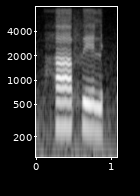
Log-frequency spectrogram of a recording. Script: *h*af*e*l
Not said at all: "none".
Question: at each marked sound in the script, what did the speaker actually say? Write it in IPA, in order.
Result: h, e

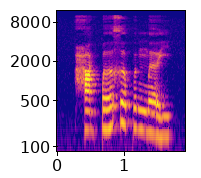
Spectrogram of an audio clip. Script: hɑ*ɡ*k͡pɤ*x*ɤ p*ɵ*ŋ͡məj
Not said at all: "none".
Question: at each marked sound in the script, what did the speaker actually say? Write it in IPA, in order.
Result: ɡ, x, ɵ

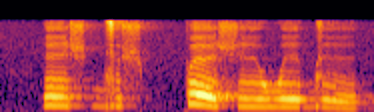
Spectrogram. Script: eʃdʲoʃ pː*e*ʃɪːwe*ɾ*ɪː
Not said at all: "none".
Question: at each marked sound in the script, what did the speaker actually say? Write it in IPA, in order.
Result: ɛ, d

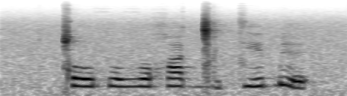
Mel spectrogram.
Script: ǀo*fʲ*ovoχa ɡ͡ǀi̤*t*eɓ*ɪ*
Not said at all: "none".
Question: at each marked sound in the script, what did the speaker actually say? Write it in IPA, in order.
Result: f, tʲ, ɪ

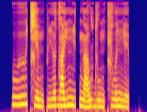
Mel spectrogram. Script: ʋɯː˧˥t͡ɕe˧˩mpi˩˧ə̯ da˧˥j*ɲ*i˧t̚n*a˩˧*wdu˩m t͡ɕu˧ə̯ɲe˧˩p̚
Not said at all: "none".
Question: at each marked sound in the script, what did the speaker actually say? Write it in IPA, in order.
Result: ɲ, a˩˧

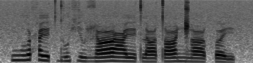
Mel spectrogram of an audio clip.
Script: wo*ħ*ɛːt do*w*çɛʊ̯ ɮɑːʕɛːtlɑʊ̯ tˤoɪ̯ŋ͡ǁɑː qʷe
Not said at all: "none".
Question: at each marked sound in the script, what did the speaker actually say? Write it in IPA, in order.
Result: ħ, none

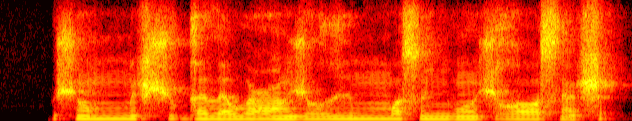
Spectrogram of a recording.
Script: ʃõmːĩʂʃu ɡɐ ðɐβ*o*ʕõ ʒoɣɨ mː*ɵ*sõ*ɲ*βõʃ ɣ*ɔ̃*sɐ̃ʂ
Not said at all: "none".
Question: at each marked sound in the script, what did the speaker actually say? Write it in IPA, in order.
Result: u, ɔ, ɲ, ɔ

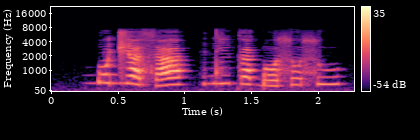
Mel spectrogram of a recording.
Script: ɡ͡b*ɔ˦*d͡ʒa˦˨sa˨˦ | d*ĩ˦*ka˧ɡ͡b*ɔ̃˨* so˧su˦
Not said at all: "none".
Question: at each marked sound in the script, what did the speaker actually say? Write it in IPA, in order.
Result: ɔ˦, ĩ˦, ɔ˨

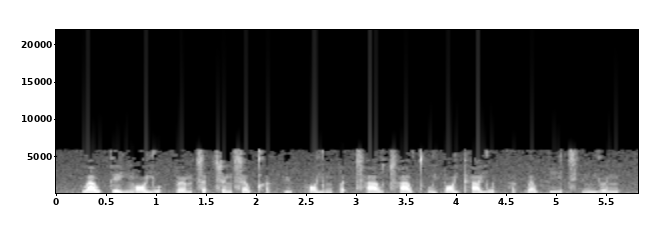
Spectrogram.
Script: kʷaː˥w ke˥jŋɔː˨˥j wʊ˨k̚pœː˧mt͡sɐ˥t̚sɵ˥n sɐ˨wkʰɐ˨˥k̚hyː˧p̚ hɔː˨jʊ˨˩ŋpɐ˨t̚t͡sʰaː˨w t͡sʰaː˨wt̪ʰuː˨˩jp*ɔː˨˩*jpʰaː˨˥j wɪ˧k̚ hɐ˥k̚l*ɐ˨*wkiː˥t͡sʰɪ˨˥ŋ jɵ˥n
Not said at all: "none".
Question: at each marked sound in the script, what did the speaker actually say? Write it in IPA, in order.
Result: ɔː˥, ɐ˨

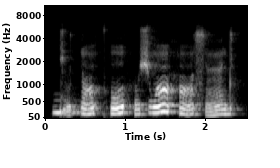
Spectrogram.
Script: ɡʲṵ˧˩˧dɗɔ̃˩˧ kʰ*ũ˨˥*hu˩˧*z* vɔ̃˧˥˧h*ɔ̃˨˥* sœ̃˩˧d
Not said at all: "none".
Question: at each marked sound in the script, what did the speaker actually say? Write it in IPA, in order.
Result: ũ˨˥, ʃ, ɔ̃˧˩˧

